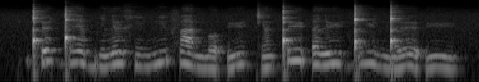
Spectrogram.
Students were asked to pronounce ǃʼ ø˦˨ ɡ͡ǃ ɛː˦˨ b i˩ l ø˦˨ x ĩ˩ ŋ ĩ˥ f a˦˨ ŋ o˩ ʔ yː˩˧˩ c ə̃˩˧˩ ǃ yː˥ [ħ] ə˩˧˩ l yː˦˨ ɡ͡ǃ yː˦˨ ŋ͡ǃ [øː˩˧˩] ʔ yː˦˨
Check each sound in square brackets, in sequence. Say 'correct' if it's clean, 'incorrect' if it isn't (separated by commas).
incorrect, correct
